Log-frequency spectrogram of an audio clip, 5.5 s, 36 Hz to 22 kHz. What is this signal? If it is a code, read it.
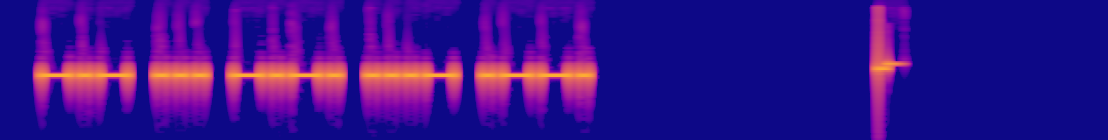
Morse code, heard as a keyed tone, about 25 wpm, 700 Hz. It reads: KSCVP
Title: Code Groups - 5 Letters - 25wpm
